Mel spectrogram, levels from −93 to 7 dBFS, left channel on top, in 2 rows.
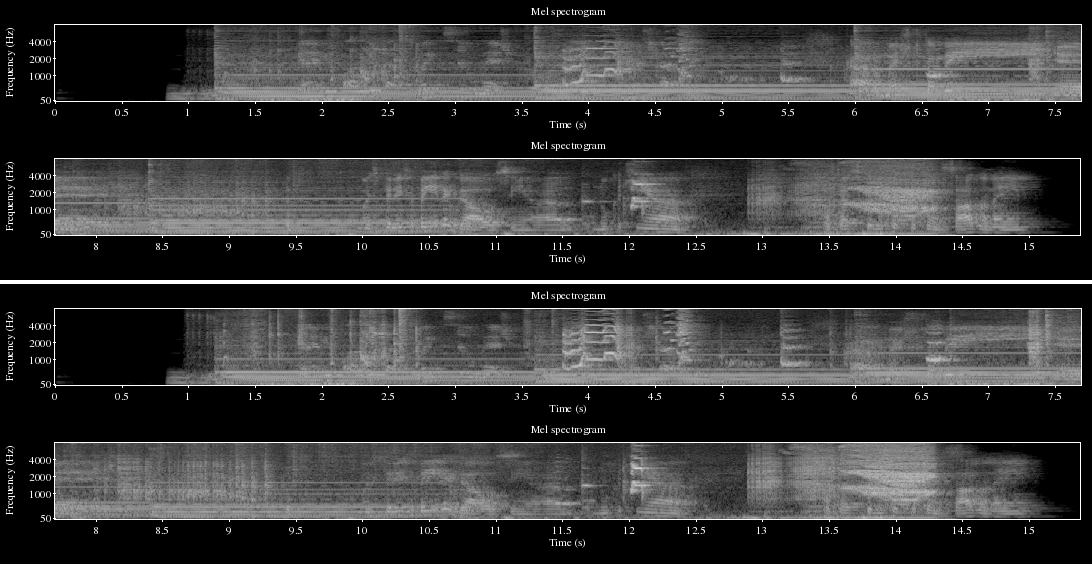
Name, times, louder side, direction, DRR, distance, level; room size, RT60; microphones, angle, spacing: voice 1, 0.8-1.2 1.7-4.9, right 1 dB, 5° left, 1 dB, 5.2 m, -37 dB
sound 1, 1.2-10.8, left 1 dB, 65° left, 4.3 m, -31 dB
sound 2, 1.3-2.8 3.5-6.0 6.5-9.8 10.7-10.8 11.4-12.2 12.9-14.3, right 7 dB, 65° right, 1.4 m, -26 dB
voice 2, 5.6-8.4 9.4-12.8 13.4-14.9, left 2 dB, 30° left, 4 dB, 2.0 m, -33 dB
sound 3, 6.5-13.9, right 3 dB, 25° right, 4.1 m, -41 dB
13.5 x 13.5 x 6.0 m, 0.41 s
head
